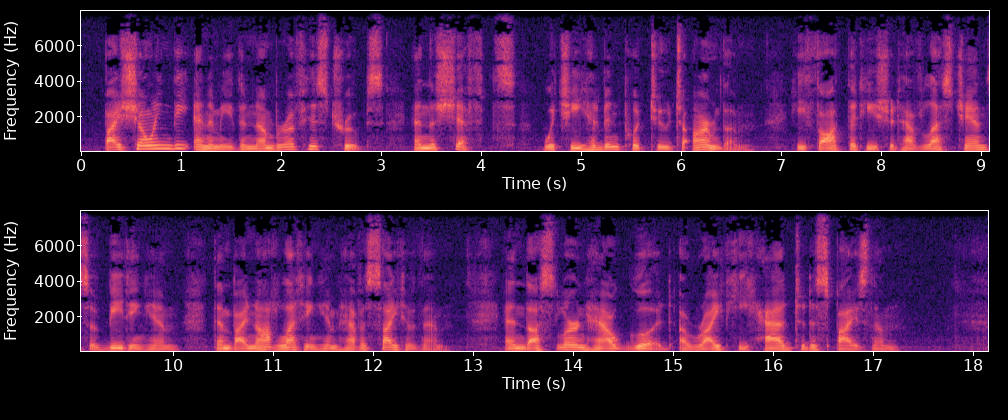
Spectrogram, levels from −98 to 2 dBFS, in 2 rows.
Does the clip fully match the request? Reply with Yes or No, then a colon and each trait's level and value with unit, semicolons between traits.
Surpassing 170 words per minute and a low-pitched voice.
Yes: average, 180 wpm; low, 105 Hz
